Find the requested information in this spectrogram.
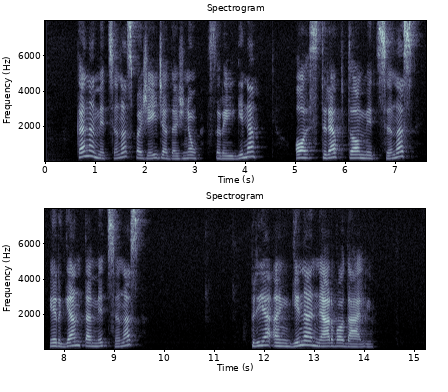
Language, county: Lithuanian, Telšiai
